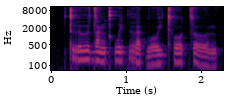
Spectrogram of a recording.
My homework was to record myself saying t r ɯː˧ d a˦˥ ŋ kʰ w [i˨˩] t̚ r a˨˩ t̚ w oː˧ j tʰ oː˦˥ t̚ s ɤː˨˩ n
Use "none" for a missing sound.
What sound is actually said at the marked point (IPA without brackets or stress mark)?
i˦˥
